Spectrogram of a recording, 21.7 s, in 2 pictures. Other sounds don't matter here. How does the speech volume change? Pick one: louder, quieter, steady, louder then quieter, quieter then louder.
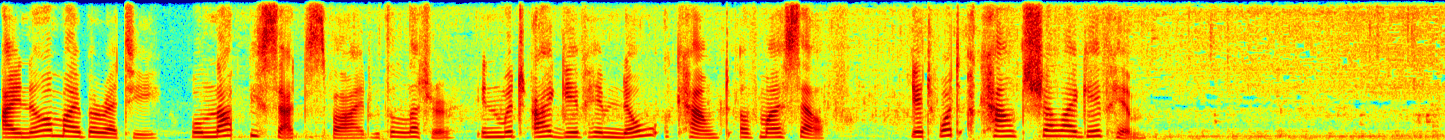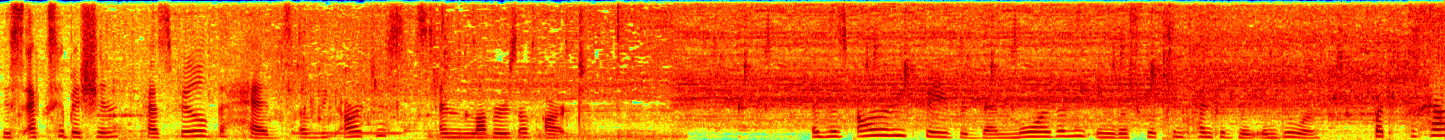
steady.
